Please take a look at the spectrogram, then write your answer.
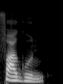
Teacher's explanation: ফাল্গুন মাসকে আমরা কথায় প্রায়ই বলি ফাগুন, এখানে লটা লোপ পেল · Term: অন্তর্হতি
